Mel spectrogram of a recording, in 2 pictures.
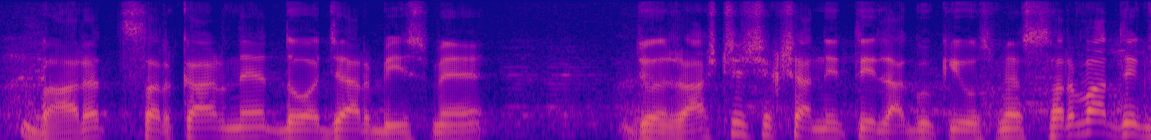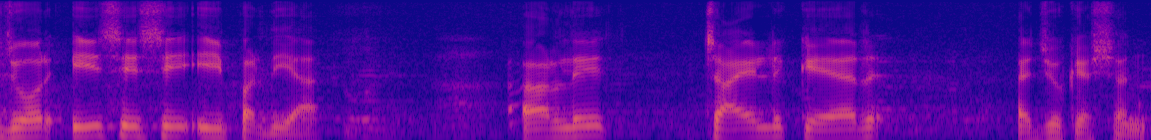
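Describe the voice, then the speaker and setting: A man speaks with very even loudness and long, frequent pauses. Noticeable background noise is present. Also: medium pitch for a man, ordinary pitch variation. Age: 60s. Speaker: education organization official. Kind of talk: interview. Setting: school event.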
